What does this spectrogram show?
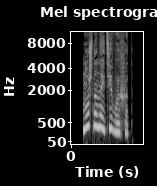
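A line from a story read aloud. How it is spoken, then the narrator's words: Sigh. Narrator (Russian): вздохнула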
